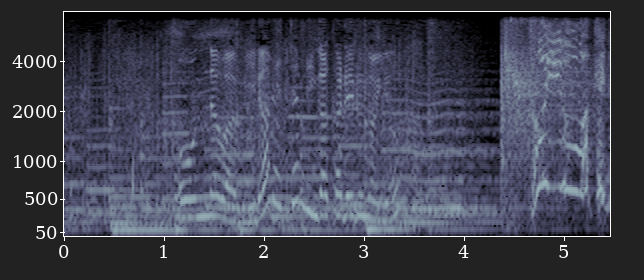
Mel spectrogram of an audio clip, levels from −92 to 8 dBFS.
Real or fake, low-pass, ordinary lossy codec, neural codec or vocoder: real; 7.2 kHz; none; none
